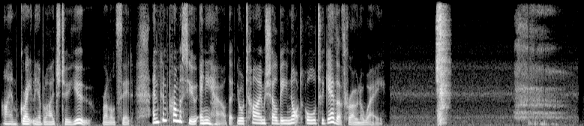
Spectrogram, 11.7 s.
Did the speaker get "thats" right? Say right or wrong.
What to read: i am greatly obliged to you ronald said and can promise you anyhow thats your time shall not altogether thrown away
wrong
